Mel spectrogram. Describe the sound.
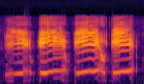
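A voice imitates a seagull with four loud, drawn-out wailing cries in steady succession, each lasting about half a second with short pauses between them.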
